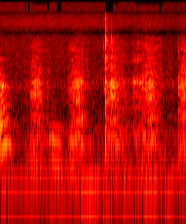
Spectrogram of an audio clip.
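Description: Thick Mysore pak batter of gram flour, sugar and hot ghee is stirred in a pan at home, with rhythmic scraping strokes repeating about every half second and a soft sizzle between them.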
